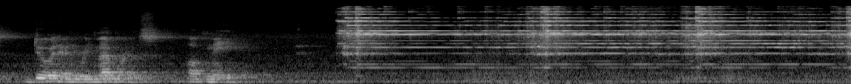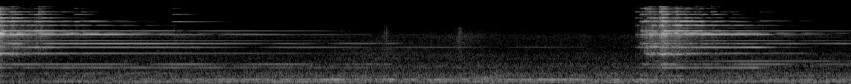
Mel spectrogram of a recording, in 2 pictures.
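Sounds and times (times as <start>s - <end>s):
small bells jangling: 3.3s - 17.0s.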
